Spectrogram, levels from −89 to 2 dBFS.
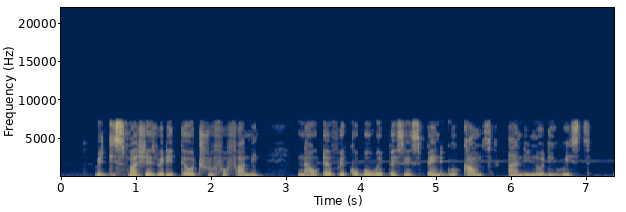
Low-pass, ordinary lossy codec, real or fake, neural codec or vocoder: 7.2 kHz; none; fake; codec, 16 kHz, 16 kbps, FunCodec, trained on LibriTTS, 50 frames a second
